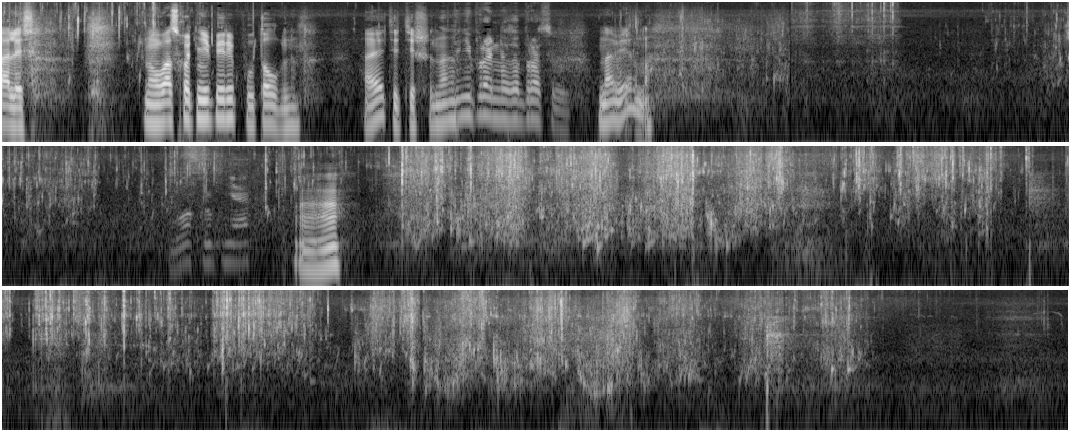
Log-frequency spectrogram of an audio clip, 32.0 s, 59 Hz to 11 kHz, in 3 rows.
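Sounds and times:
water splashing from thrashing fish: 10.1 - 12.4, 14.4 - 20.9, 21.5 - 30.1.

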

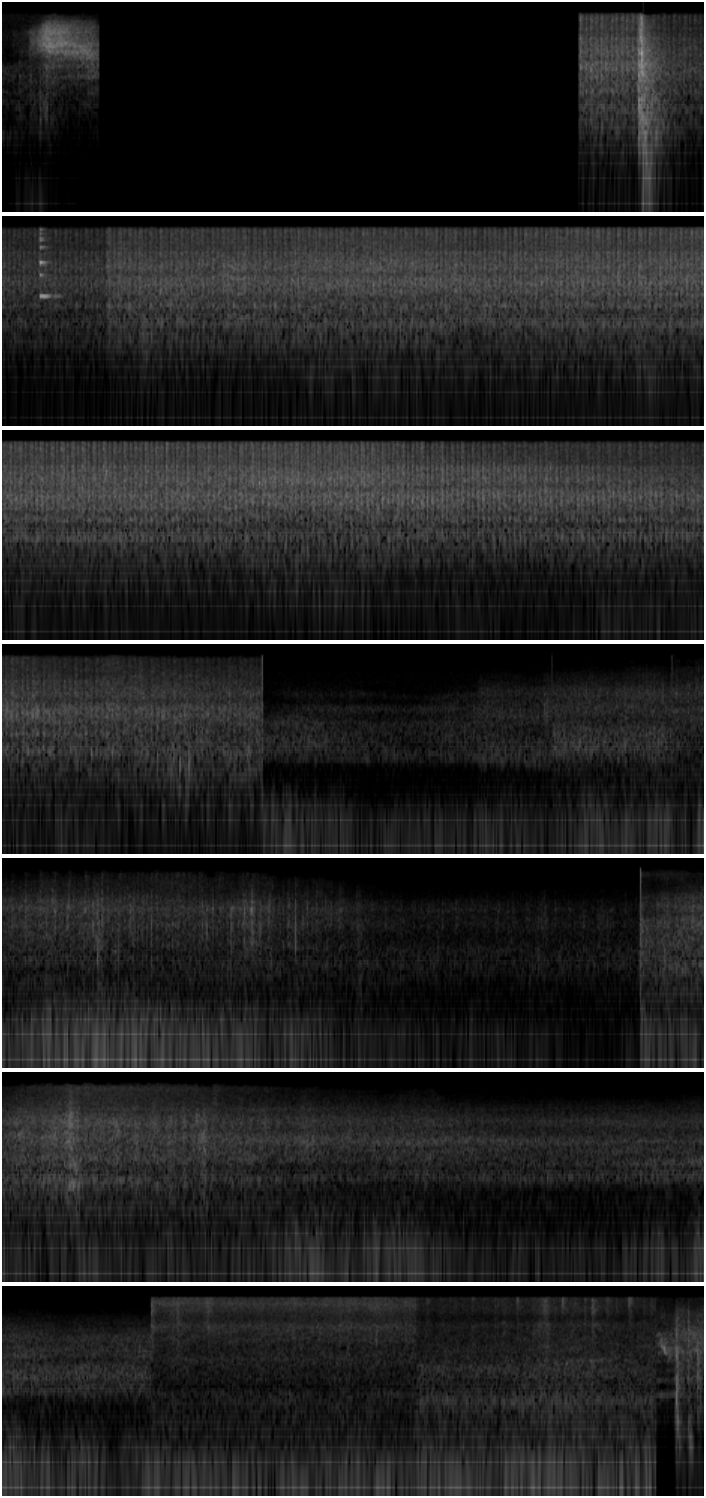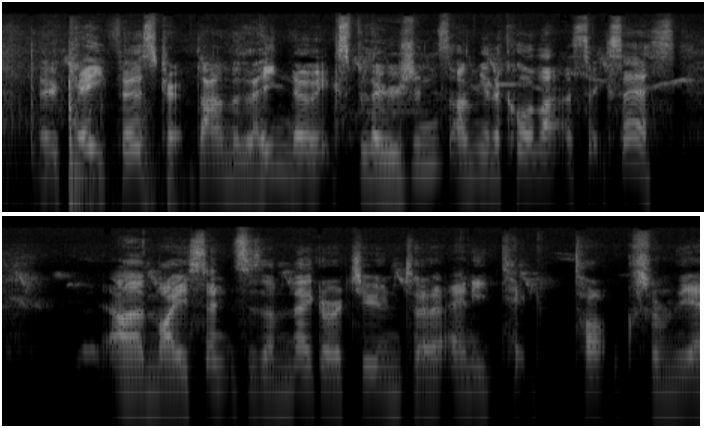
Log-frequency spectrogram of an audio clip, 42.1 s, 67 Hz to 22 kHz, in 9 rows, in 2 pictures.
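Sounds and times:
diesel engine running: 3.9 - 15.8, 29.0 - 34.1
van driving off: 3.9 - 15.8, 23.0 - 27.2, 29.1 - 34.1
van door shutting: 4.2 - 4.6, 31.9 - 34.0
wind on microphone: 15.8 - 23.2, 24.6 - 32.5.

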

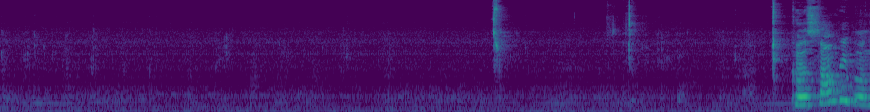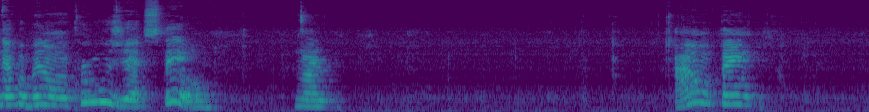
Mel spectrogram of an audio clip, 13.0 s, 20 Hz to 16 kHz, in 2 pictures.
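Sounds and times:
mouth and food clicks: 3.6 - 4.0, 4.6 - 6.0.

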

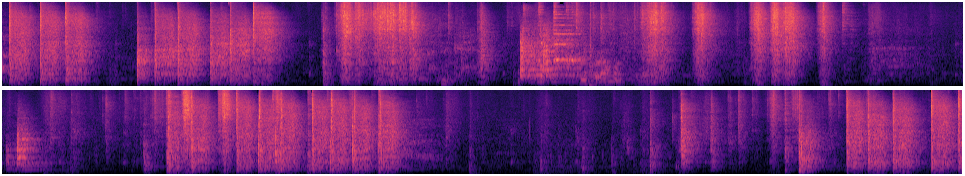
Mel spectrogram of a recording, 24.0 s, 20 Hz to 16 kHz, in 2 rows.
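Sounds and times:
hammer striking sheet metal: 0.0 - 3.6, 14.0 - 17.2, 22.0 - 24.0.

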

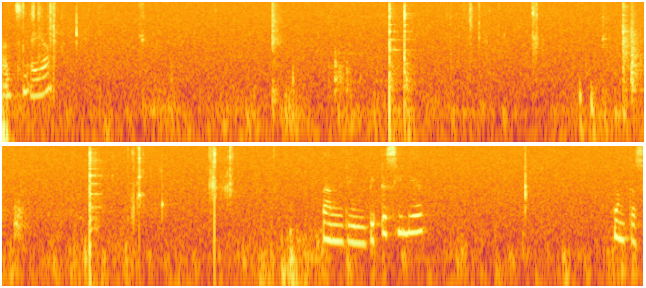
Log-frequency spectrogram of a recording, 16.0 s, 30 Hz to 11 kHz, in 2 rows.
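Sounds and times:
eggs cracking against glass bowl: 0.0 - 1.0, 3.4 - 6.8, 9.1 - 11.0.

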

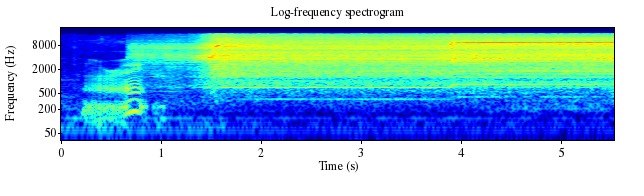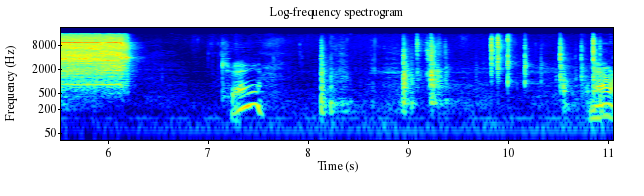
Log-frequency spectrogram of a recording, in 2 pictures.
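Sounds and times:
cordless drill driving a screw: 0.7 - 6.3.

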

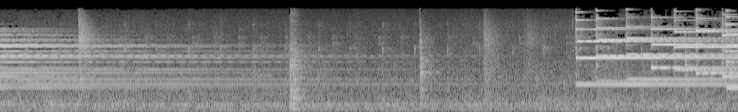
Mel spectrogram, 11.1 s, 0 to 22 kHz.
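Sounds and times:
mantel clock chime: 0.0 - 7.2, 8.6 - 11.0
clock ticking: 0.1 - 11.0
clock clicks: 2.8 - 9.0.

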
